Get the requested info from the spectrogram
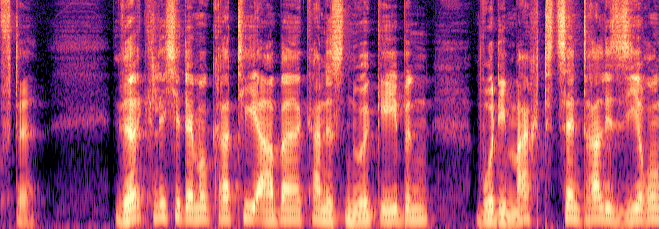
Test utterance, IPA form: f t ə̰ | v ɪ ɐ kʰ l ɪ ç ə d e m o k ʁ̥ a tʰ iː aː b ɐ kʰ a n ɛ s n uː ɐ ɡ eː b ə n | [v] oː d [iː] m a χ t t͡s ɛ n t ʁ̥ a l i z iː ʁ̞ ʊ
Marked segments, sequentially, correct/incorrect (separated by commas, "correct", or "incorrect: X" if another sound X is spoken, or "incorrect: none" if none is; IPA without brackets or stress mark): correct, correct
